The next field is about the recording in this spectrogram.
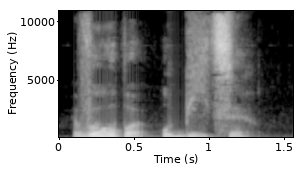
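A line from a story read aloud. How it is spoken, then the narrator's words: Plain. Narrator (Russian): сказал Васильев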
